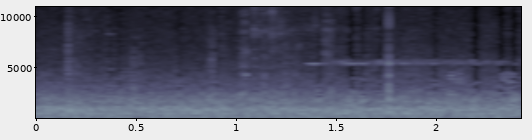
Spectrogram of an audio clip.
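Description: Steady outdoor background noise with no distinct event, and a faint thin high tone entering about a second and a half in.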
